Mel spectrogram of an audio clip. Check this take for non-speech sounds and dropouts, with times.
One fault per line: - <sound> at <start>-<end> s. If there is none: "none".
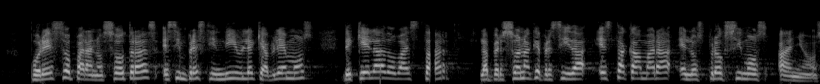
- dropout at 4.3-4.4 s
